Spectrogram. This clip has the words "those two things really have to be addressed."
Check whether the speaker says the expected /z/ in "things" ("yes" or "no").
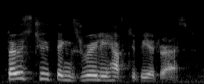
yes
